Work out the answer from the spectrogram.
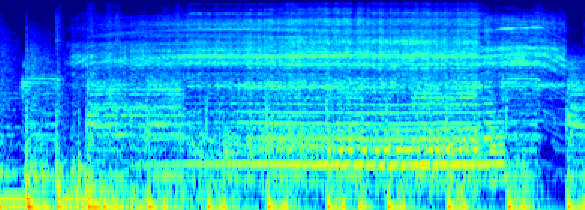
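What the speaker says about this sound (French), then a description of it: "couper ce clou a été un vrai jeu d'enfant grâce à ça, notre surprenant Rénovator" A Renovator oscillating multi-tool cuts through a nail with a loud, steady buzzing whine and gritty metal rasp, running continuously for several seconds up close with no talk.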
